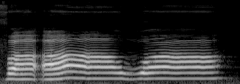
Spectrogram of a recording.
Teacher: ہم نے اس مد کو اب 2 حرکت کے برابر واو کو لمبا کھینچنا ہے۔ واو کے لیے اپنے ہونٹوں کو اچھے سے راؤنڈ بھی کرنا ہے۔ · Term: کھڑی مد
